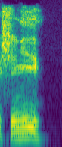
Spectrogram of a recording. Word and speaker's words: Xing Yi: Xing Yi.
